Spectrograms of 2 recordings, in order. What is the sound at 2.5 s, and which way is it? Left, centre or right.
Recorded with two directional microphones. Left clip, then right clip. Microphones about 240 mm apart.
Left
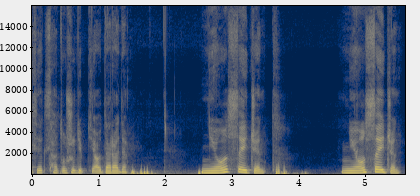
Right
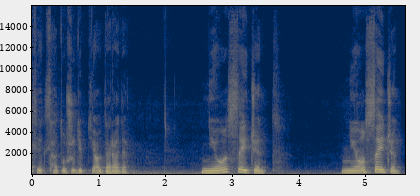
A woman's voice, left.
